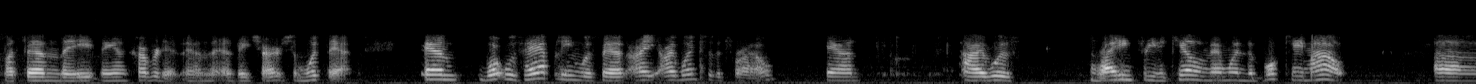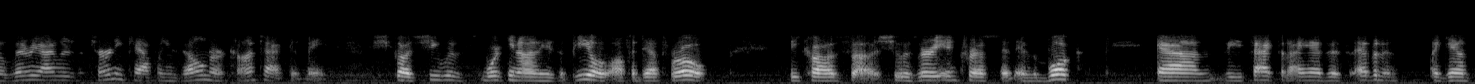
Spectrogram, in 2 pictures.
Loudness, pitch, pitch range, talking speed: -25 LUFS, 195 Hz, 175-230 Hz, 155 wpm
